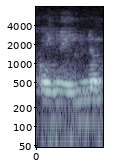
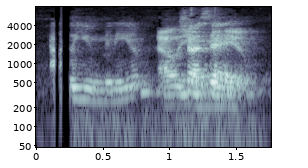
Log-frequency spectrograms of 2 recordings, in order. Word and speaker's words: aluminium: so wait let me how do you say it again aluminium aluminium i can't do that like more than three times aluminum aluminum is easy to say but it's uncomfortable and it's the wrong word really yeah you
